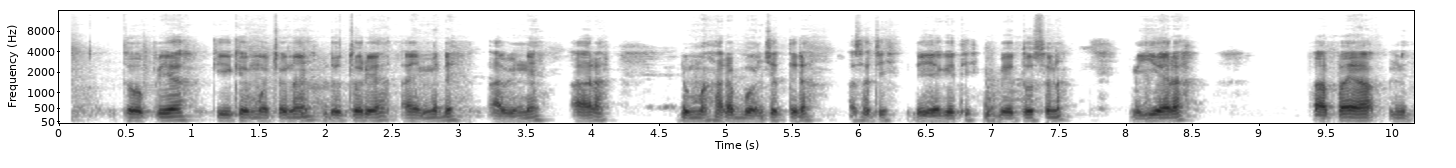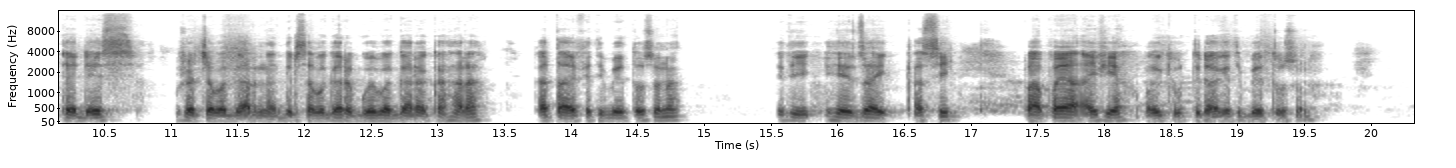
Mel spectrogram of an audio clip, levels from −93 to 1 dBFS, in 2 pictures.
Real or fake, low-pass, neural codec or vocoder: fake; 14.4 kHz; vocoder, 44.1 kHz, 128 mel bands, Pupu-Vocoder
